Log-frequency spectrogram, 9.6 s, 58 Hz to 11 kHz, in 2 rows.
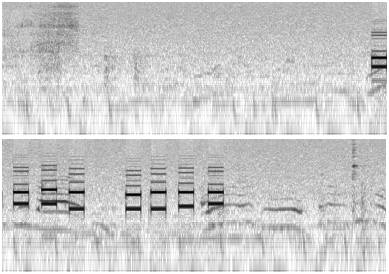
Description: DTMF, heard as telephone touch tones, dialled by hand, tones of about 190 ms, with the noise of a restaurant. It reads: 7892 1258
